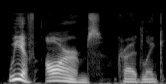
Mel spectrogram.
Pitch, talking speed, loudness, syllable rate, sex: 135 Hz, 180 wpm, -19 LUFS, 4.4 syllables/s, male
